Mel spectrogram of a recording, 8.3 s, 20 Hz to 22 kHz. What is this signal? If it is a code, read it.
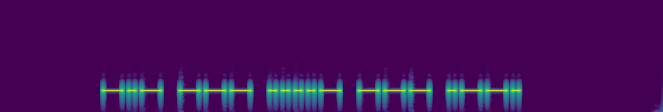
Morse code, heard as a keyed tone, about 18 wpm, 700 Hz. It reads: KO4OP
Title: Speed Racing - USA 2x2 Call Signs 15wpm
